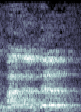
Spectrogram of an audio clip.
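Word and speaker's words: الهدى: Alhuda. Alhuda. Ah, betul. Alhuda. Alhuda gini ya. Alhuda panjang nanti bacanya karena ada alif bengkong ya.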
